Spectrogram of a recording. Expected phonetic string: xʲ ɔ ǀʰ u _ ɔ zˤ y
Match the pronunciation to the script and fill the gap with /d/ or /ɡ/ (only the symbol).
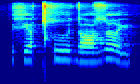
d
